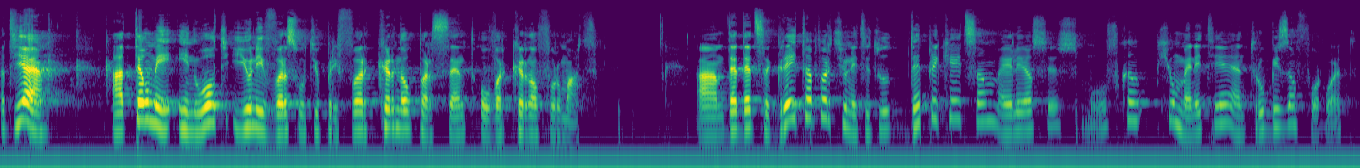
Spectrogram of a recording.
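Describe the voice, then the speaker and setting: A man with a Bulgarian accent speaks at a high pitch and moderate pace, his intonation lively. His loudness swings widely, and room echo is audible. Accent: Bulgarian accent, sounds Russian. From Bulgaria, Sofia. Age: 30s. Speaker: software developer, conference speaker. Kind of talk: conference talk. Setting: stage with audience. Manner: hesitant, with fillers.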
